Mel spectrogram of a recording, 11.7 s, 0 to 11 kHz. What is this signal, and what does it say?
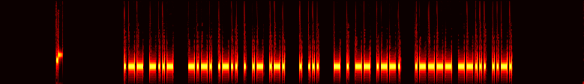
Morse code, heard as a keyed tone, about 28 wpm, 700 Hz. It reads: WX CLEAR ES TEMP 17F
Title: Practice QSO - Exchange 2 - Info - 28wpm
